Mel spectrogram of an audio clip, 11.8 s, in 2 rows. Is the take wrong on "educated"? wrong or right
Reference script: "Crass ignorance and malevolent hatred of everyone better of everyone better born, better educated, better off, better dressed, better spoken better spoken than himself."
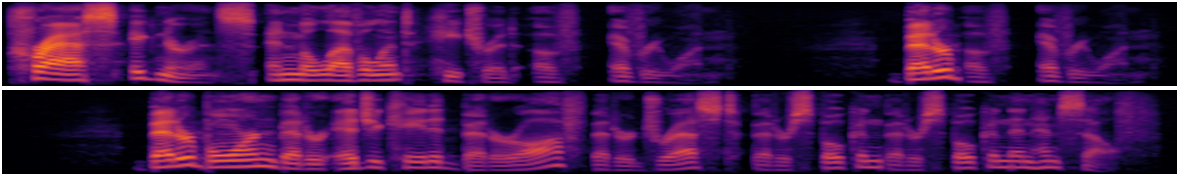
right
